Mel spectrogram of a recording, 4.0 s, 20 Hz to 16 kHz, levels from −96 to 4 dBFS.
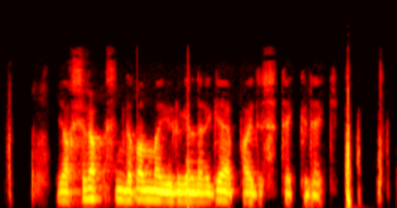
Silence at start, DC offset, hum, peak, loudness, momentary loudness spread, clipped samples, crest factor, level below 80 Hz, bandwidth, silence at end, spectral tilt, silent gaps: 0.05 s; under 0.1%; none; 0 dBFS; -24 LUFS; 12 LU; under 0.1%; 24 dB; -52 dBFS; 7 kHz; 0.15 s; -8.5 dB/octave; 0.13-0.30 s, 2.95-3.00 s, 3.25-3.30 s, 3.38-3.44 s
